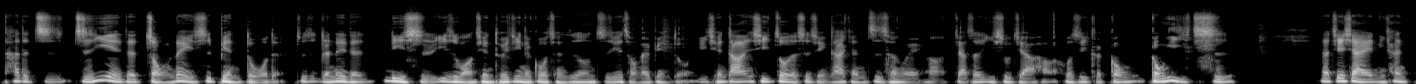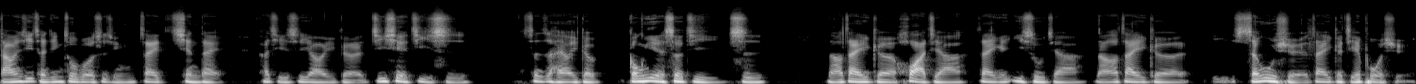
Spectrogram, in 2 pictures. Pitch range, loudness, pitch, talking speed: 105-125 Hz, -18 LUFS, 115 Hz, 285 characters per minute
